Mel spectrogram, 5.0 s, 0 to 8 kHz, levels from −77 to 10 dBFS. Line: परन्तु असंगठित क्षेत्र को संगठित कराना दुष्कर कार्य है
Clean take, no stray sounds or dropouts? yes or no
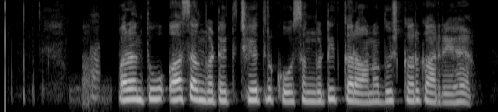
no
